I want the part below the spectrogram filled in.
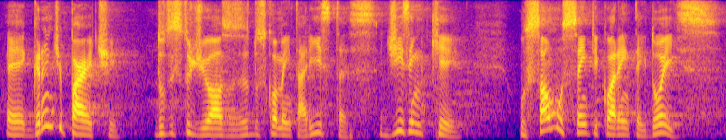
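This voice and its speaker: A man's voice: sits high, a bit bright, in a large hall. A man preaching a sermon as pastor, emphatic and repeating phrases for stress.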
